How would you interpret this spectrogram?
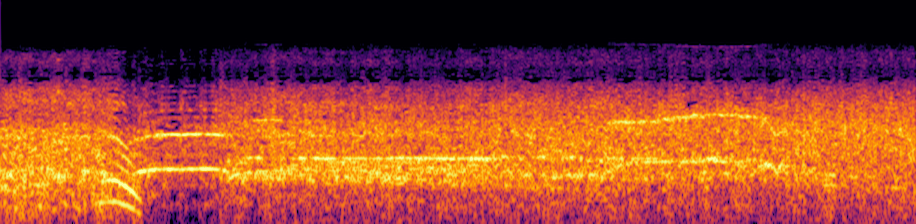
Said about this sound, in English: I've never heard anybody finish in fourth place and get a bigger cheer than that.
